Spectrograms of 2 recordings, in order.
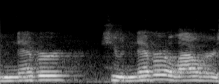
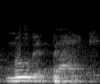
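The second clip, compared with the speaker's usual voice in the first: angry demand; 3 semitones lower, 5 dB louder than usual. Retold or imitated. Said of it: "She says".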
